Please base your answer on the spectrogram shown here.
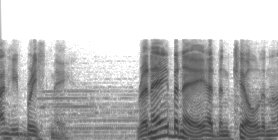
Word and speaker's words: Bennet: It's pronounced Bennet, not Benny.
